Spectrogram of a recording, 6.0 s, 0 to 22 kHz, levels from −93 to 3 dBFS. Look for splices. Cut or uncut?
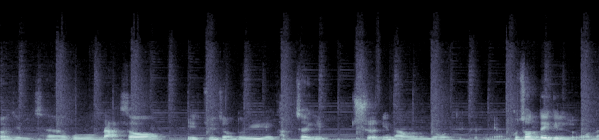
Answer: cut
